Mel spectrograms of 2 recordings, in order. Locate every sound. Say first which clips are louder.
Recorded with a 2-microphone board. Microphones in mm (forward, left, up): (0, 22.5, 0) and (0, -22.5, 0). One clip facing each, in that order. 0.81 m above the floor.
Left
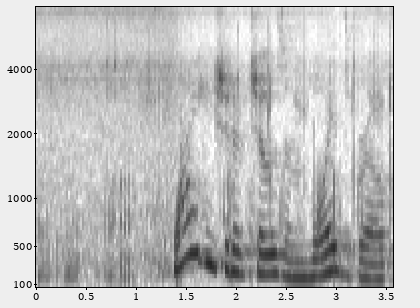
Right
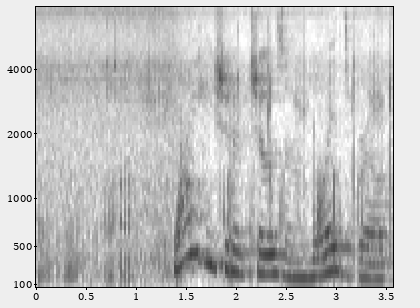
1.4 s a woman speaking: left 6 dB; 25° left (ahead or behind), 0.5 m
